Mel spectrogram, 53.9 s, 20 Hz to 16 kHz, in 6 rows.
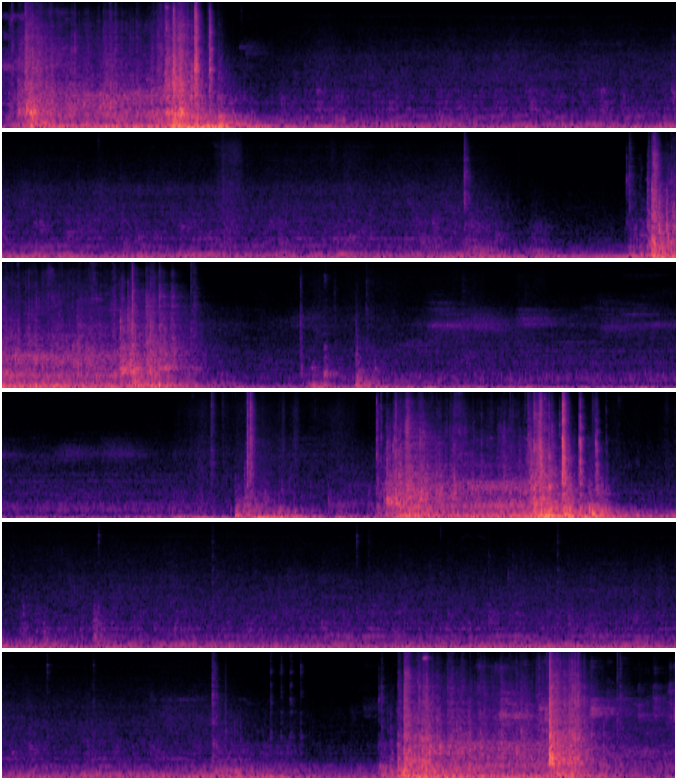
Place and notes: Universita deligi Studi, Milan, miniature elevator
a ride with a very small elevator, max 2 people could fit in there, i went up to the 2nd floor and back down
Milan, Italy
